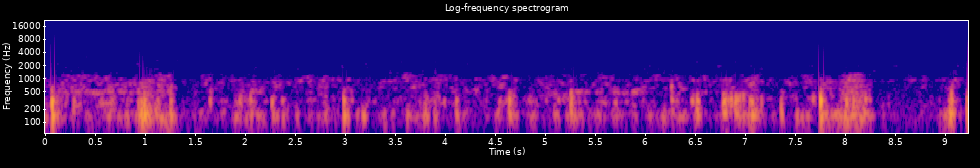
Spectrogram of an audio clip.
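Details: Male abdomen 6 hours after eating: soft, irregular gurgles and low bubbling rumbles of normal digestion.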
